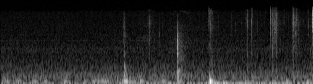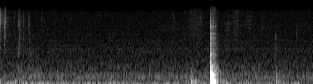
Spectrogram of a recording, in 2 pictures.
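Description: Light clicks and ticks of a glass gel polish bottle being handled and its brush cap unscrewed. About six and a half seconds in comes a single sharp, aggressive-sounding knock, much louder than the rest.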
